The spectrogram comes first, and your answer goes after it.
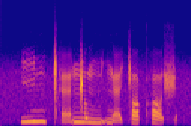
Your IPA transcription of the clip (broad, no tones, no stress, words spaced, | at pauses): iɲ ǁʰæ̰ŋ͡ǁoŋɲḭŋ æ̰cɒkʰɒʃ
